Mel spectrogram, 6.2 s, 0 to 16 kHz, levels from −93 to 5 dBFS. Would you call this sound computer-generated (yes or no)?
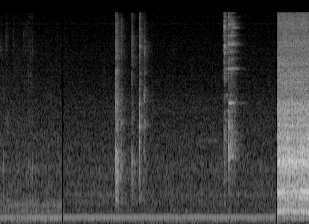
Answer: yes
